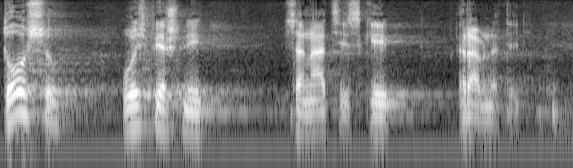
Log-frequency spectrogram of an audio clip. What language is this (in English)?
Croatian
